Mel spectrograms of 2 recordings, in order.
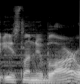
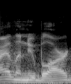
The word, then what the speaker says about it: Isla Nublar: She's the granddaughter of James Cromwell's Benjamin Lockwood, who is a millionaire who is basically funding all of this expedition back to Isla Nublar, or Isla Nublar, depending upon how you would pronounce that. We usually call it Isla Nublar for fans of the original movies, but I've been hearing, you know, Isla Nublar because, you know, people who are named Isla, they spell it the same way, but they'll pronounce it Isla, and if you think island, so I get it, you know.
